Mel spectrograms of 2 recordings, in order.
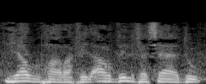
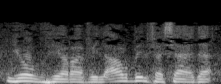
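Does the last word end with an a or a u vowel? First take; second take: u; a. First: It begins with ya and ends in fasadu. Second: It begins with yu and ends in fasada. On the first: "فتح الياء ورفع الدال" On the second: "بضم الياء وكسرها والفساد بالنصب"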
